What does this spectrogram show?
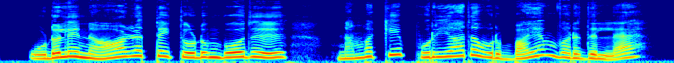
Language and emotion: Tamil, fearful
